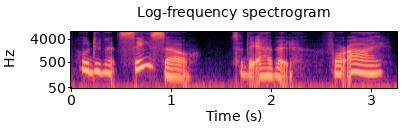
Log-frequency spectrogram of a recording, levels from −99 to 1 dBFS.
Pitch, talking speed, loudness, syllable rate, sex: 200 Hz, 185 wpm, -17 LUFS, 4.6 syllables/s, female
